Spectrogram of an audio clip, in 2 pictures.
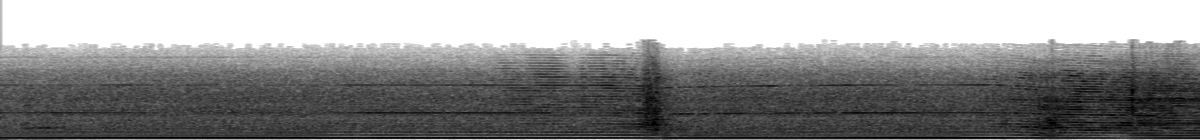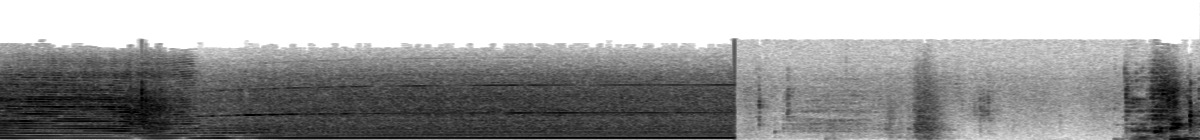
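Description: Electric router running at full speed with a steady high whine. About five seconds in, its pitch sags and a cutting noise joins it as a wooden lath is fed past the bearing-guided bit. The cut goes wrong because the lath slips under the bit's bearing wheel. The whine cuts off suddenly near the end.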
